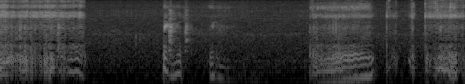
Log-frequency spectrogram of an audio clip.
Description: Lainey Sound asleep and snoring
